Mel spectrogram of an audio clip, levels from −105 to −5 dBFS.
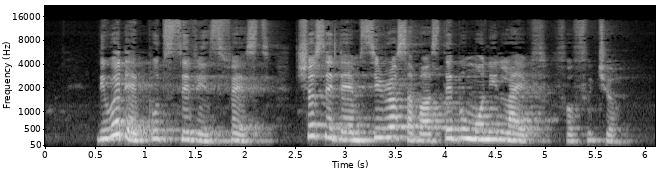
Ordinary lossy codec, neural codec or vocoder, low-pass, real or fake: MP3, 64 kbps; none; 14.4 kHz; real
